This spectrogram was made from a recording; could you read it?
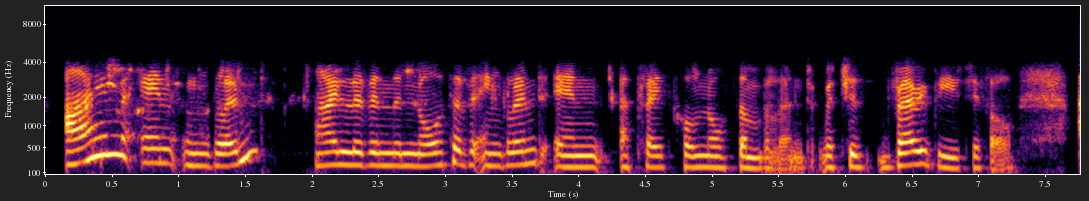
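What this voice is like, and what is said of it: English accent. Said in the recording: “she's got a beautiful, beautiful accent”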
